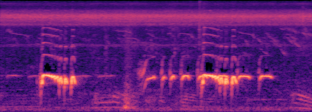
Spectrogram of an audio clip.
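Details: Singing local zebra dove, aimed at prompting lazy doves to call: two rolled cooing phrases separated by a few short coos and a soft low rustle; faint hiss throughout.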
